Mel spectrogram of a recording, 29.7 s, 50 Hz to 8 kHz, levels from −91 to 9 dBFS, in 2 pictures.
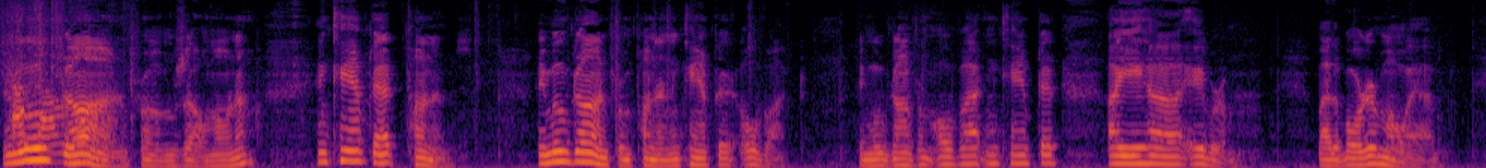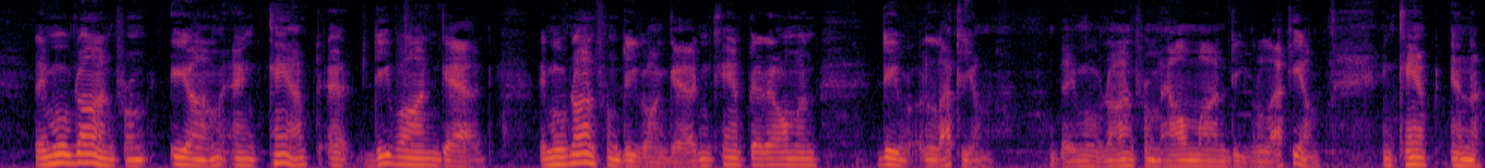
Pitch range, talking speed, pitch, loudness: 95-130 Hz, 125 wpm, 110 Hz, -31 LUFS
